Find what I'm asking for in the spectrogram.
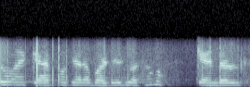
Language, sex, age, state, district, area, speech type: Sindhi, female, 18-30, Rajasthan, Ajmer, urban, conversation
